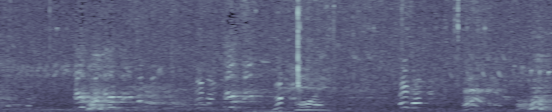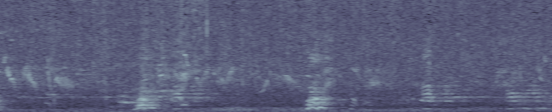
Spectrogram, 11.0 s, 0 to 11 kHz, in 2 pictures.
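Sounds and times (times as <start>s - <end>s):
dog barking: 0.8s - 1.4s, 5.2s - 5.6s, 6.8s - 7.3s, 8.6s - 8.9s.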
